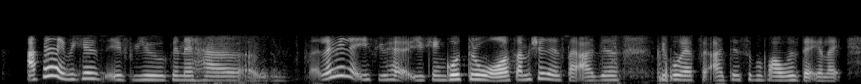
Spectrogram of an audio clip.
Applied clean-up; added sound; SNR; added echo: neural mask model RNNoise.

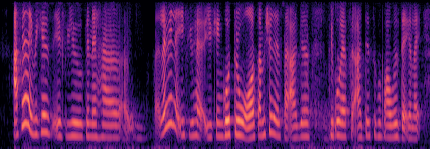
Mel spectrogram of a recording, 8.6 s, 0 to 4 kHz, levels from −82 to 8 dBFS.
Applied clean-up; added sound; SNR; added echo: neural separator model SepFormer DNS4.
